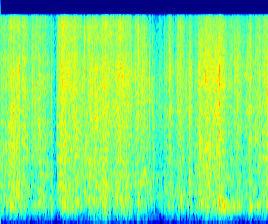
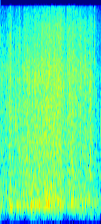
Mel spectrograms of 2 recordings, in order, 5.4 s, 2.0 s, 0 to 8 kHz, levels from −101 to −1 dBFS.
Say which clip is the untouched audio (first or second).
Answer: second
